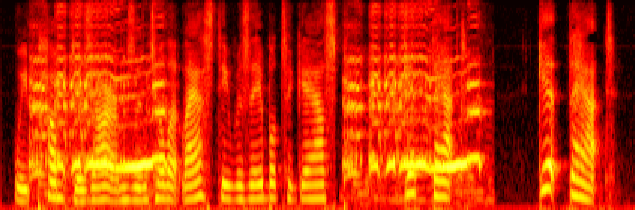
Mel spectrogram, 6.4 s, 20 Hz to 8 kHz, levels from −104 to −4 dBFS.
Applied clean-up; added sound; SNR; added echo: none; Chicken, rooster; -3 dB; none.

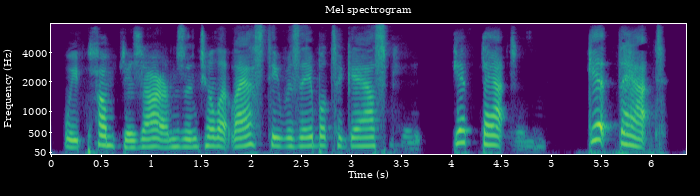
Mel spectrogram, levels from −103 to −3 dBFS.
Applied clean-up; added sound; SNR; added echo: neural mask model Resemble Enhance denoiser.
